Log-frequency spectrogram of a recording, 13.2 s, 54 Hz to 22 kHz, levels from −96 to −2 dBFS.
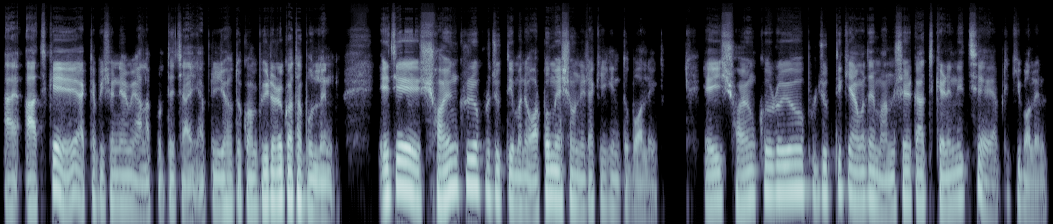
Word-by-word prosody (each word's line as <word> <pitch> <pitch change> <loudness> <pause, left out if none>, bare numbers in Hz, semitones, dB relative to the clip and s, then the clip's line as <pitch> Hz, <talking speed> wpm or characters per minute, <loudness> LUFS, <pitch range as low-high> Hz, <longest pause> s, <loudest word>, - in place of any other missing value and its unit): আর 90 0 +1 0.2
আজকে 145 +9 +1 0.3
একটা - - -7
বিষয় 105 +1 -4
নিয়ে 100 -3 -3
আলাপ 80 0 -6
করতে - - -6
চাই। - - -3
আপনি - - -9
যেহেতু 95 +1 -3
কম্পিউটারের 105 +4 +3
কথা 110 0 +4
বললেন, 80 -4 -1 0.7
এই 120 - +6
যে, 150 - +7 0.4
স্বয়ংক্রিয় 140 +7 +3
প্রযুক্তি 115 -4 -3
মানে 95 0 -3
অটোমেশন 110 +1 +2
এটাকে 95 +2 -8
কিন্তু 90 -2 -9
বলে। 80 -2 -8 0.7
এই 105 - +3 0.2
স্বয়ংক্রিয় 125 +5 0 0.2
প্রযুক্তি 125 0 -5
কি 135 - -2
আমাদের 110 +1 -1
মানুষের 95 +6 -2
কাজ 100 0 -1
কেড়ে 95 -1 0
নিচ্ছে? 115 0 -2 0.2
আপনি - - -21
কি - - -7
বলেন? 80 -1 -8
105 Hz, 155 wpm, -25 LUFS, 95-115 Hz, 0.7 s, যে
